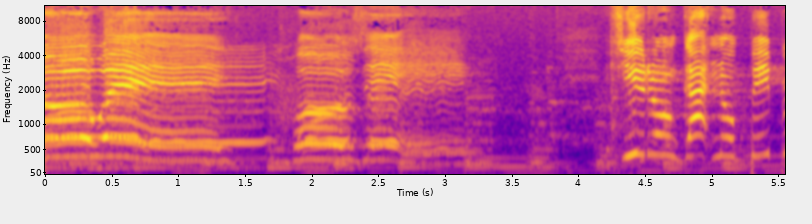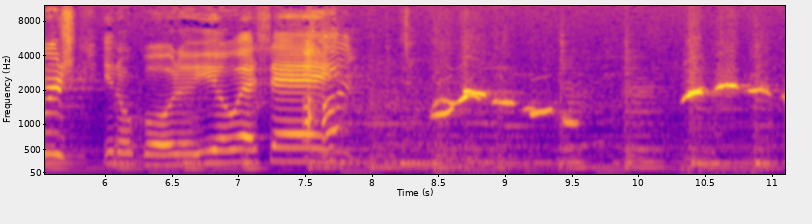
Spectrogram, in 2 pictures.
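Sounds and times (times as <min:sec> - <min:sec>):
steady musical backing: 0:00.0 - 0:11.0
speech: 0:04.6 - 0:08.0
person whistling a bouncy little tune: 0:08.4 - 0:09.7, 0:10.3 - 0:11.0.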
